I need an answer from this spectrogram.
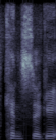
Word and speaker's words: Kintsugi: So my so the name of my business is Kintsugi. I'll spell that because it is a bit strange. So Kin and Sugi is Kin and then Tsugi, Kintsugi Healing.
